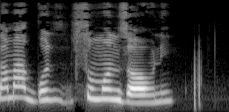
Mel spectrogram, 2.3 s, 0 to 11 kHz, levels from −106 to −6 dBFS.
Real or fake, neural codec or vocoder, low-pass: real; none; 9.9 kHz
